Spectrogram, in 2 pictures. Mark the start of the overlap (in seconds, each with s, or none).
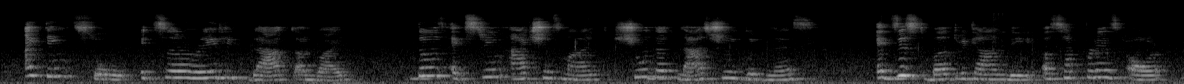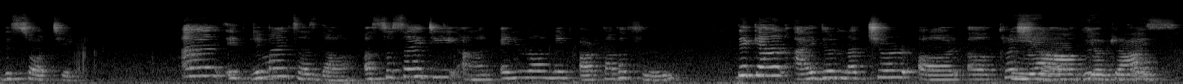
21.9 s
